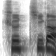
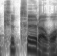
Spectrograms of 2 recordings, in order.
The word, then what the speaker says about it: Qt: 자, 큐트를 이용하면 아, 그리고이 큐트는 발음이 qt가 아니라 큐트라고 하더라고요. 여기도 보면은 그 발음은 귀엽다는 형용사의 큐2와 같다고 합니다. 왜 그런지 모르겠는데 그냥 그렇게 읽어야 한대요.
